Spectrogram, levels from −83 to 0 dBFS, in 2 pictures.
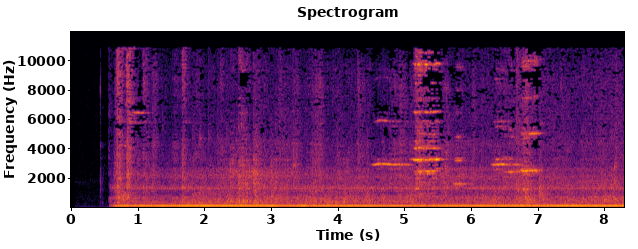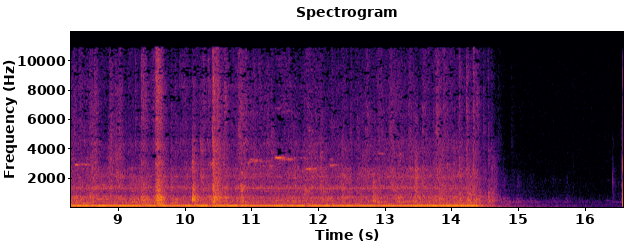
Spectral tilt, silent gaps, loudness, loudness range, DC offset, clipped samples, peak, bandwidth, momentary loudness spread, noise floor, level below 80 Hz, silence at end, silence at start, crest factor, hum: -4.5 dB/octave; none; -22 LUFS; 6 LU; under 0.1%; under 0.1%; -6 dBFS; 11.5 kHz; 7 LU; -61 dBFS; -44 dBFS; 1.7 s; 0.55 s; 18 dB; none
